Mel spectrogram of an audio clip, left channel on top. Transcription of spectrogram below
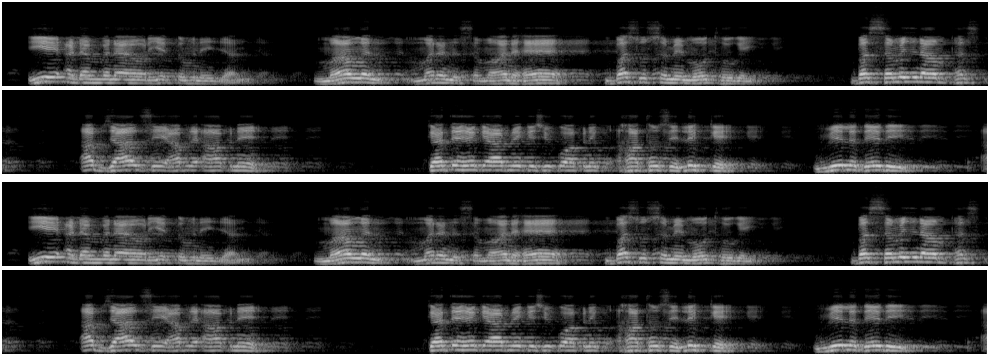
ये अडम्बना है और ये तुम नहीं जानते। मांगन मरण समान है, बस उस समय मौत हो गई, बस समझना हम फंस गए। अब जाल से आपने कहते हैं कि आपने किसी को अपने हाथों से लिख के विल दे दी,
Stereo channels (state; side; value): identical; both; correlation 1.00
